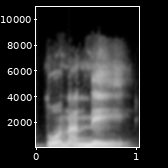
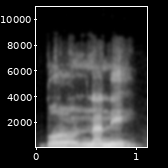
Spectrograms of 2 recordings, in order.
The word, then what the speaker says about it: bonne année: There's a liaison with N and A. Bonne année. Bonne année.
